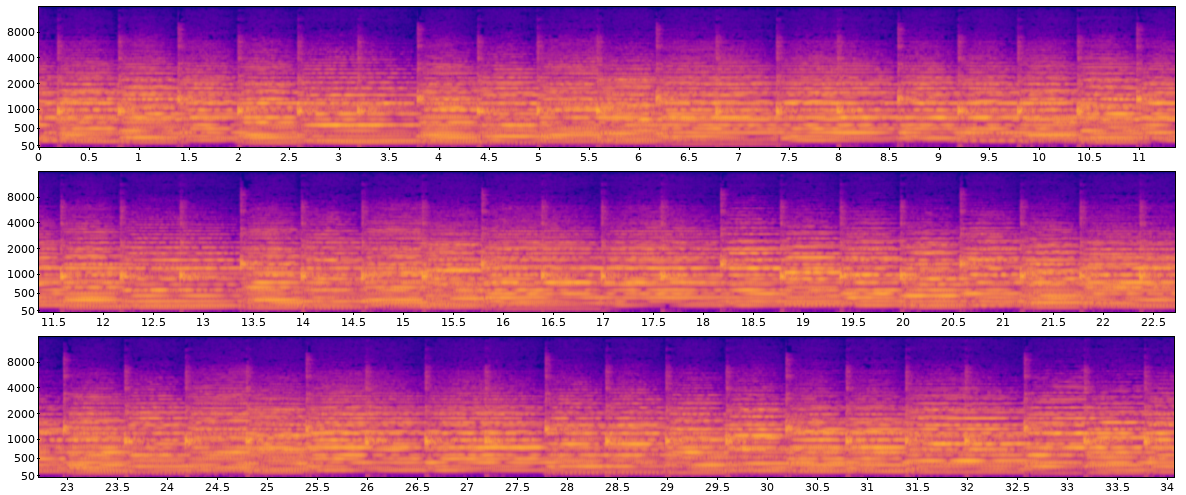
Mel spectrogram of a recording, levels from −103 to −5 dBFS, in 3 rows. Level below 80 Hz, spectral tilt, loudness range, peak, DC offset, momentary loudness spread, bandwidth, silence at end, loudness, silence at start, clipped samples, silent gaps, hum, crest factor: -66 dBFS; -5.5 dB/octave; 1 LU; -10 dBFS; under 0.1%; 3 LU; 13 kHz; 0 s; -25 LUFS; 0 s; under 0.1%; none; none; 16 dB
